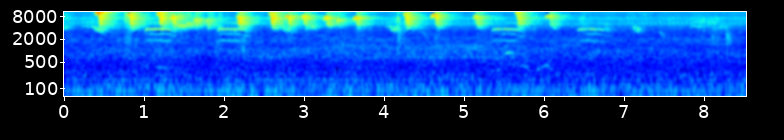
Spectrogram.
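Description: Small birds chirping in the woods, many short high-pitched notes in quick succession that thin out towards the end, over a steady low rumble.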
